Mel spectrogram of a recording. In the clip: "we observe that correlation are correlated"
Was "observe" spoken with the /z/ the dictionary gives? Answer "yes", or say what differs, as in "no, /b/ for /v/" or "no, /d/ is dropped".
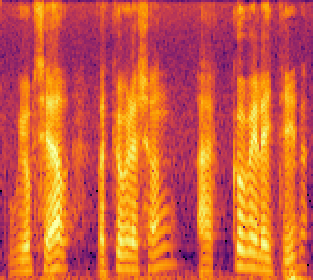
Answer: no, /s/ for /z/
